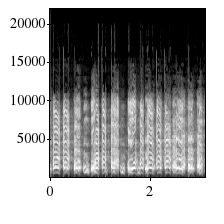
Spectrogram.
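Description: A kookaburra's raucous, laughing cackle: harsh, rapid notes repeated about three times a second with no pause, rolling on like loud laughter.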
